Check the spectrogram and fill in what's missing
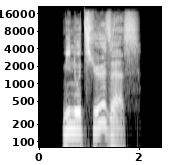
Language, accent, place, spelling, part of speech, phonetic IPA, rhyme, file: German, Germany, Berlin, minutiöses, adjective, [minuˈt͡si̯øːzəs], -øːzəs, De-minutiöses.ogg
- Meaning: strong/mixed nominative/accusative neuter singular of minutiös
